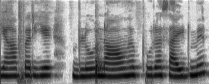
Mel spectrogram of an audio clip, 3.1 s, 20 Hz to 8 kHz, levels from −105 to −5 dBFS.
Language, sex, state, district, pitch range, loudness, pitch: Hindi, female, Jharkhand, Deoghar, 220-240 Hz, -15 LUFS, 230 Hz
